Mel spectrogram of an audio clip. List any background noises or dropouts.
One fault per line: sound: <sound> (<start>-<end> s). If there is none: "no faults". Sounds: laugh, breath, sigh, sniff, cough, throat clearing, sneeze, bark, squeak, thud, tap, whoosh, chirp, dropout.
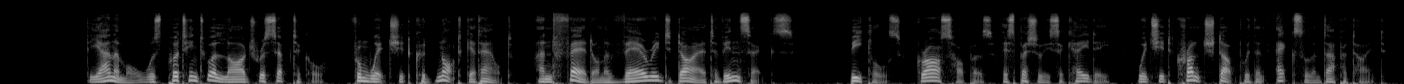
no faults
